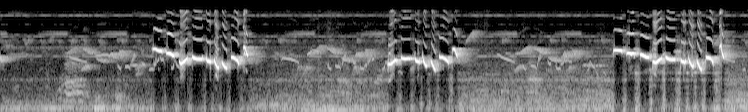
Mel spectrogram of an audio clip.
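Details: Oriental magpie-robin morning song, used to help stressed birds recover: three bursts of loud, sweeping whistled phrases with rapid pulsed notes, each lasting about two seconds, separated by quiet pauses with faint low background rumble.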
